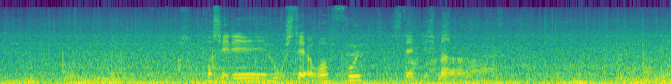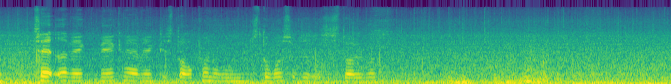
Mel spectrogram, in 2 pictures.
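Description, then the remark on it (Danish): Steady rain hisses against a moving grey Mitsubishi car driving into Vukovar in eastern Croatia, with a constant low road rumble underneath, while a man talks over it throughout. “Vi er tilbage i den grå Mitsubishi i regnvejr i det østlige Kroatien.”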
